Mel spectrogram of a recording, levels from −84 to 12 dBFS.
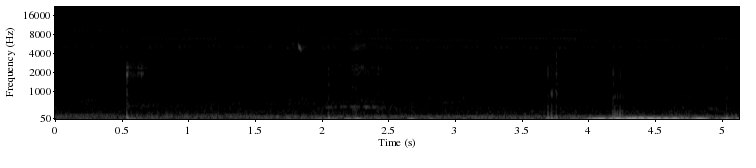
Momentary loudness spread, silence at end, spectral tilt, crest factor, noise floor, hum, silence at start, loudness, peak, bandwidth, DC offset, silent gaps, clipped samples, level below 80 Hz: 9 LU; 0 s; -3.5 dB/octave; 14 dB; -65 dBFS; none; 0 s; -62 LUFS; -32 dBFS; 11 kHz; under 0.1%; none; under 0.1%; -56 dBFS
